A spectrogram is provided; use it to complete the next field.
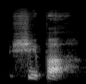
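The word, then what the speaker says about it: je ne sais pas: know gender say pas but when you speak it oftentimes it comes out as Shippo the is the the e'en no jaws dropped in fact the entire note is dropped and the J and the S get ran together to shape ha that's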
